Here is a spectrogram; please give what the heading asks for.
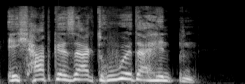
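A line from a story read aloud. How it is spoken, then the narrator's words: Shouting robber. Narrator (German): schreit der Bankräuber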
